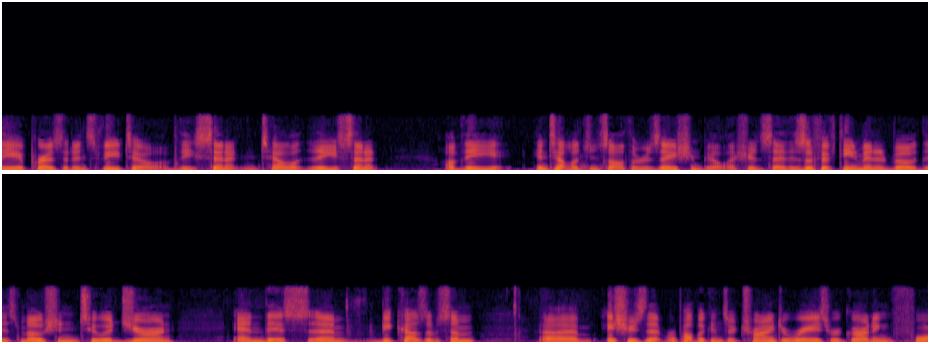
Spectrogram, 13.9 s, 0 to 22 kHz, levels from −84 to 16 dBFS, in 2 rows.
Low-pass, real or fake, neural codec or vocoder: 7.2 kHz; real; none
